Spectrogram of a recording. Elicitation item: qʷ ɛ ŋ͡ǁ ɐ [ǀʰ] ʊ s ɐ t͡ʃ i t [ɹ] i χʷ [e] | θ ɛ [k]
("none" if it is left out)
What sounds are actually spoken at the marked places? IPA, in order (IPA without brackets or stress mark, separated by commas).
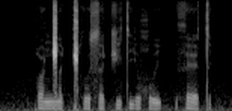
ǁʰ, j, i, t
